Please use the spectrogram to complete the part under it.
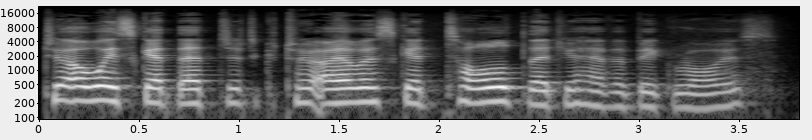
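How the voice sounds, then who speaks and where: A woman co-hosting a podcast about singing, asking measured, clear questions and chatting casually. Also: mid-range voice. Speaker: podcast co-host. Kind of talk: scripted interview questions, then casual chat.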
